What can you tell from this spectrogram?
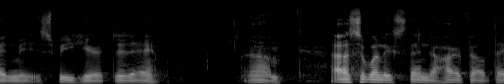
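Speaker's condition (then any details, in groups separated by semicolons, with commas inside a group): ALS; diaphragm weakening, voice may be hard to hear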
